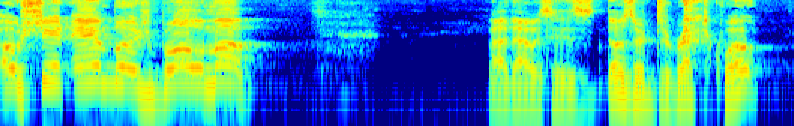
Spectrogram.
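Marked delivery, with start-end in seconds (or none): 0.0-1.8 play-acted shrill, high-pitched, sudden shout. Retelling a game character's line during an ambush: imitating Peppy's shout. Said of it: "and the Peppy's like".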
